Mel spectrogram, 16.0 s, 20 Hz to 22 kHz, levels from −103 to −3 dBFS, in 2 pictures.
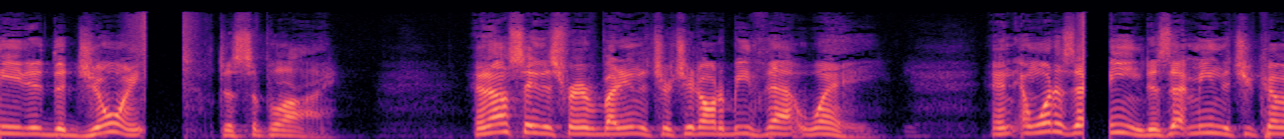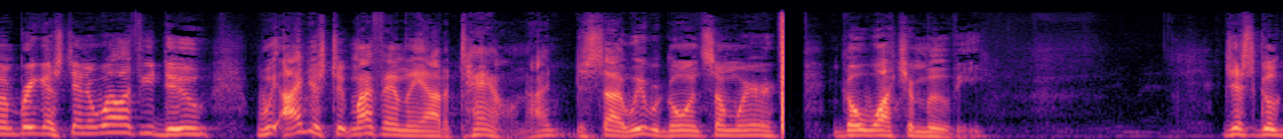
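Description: Wireless microphone squelch dropout hits the speech three times, from 0.75 to 1.27 s, 6.71 to 6.95 s and 12.88 to 13.06 s. Each time the radio signal fades, hiss swells, and the receiver's squelch mutes output for about 240, 170 and 140 ms. This shows as broadband noise smearing the spectrogram, then a flat waveform gap.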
